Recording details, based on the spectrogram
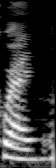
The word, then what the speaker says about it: Quay: A, e, a powiedz mi, e, bo no jak z tego co widzę, z, z tobą wcześniej jeszcze rozmawiałem, wspomniałaś właśnie tych braci Quen, Queen, jak się ich wymawia? – Mhm, Quay, mhm. – Quay. – Um, Bra bracia Quay, tak, tak, tak.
